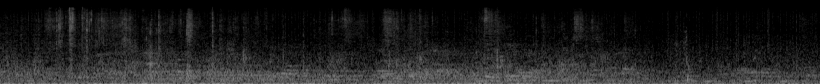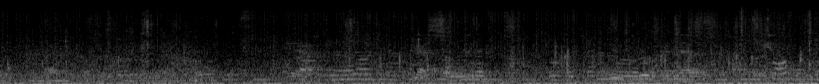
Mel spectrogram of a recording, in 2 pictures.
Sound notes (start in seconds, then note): 4.3 visitors chattering indistinctly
